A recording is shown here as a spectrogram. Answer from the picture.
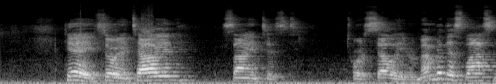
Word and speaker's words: Torricelli: you say that yes so how you would pronounce it tor Sally ok so an Italian scientist torricelli remember this last name ok you're going to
